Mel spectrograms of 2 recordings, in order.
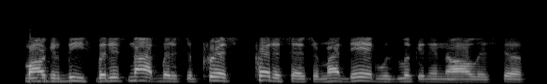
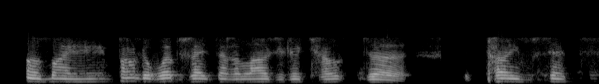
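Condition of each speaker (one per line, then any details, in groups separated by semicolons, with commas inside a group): No condition
Traumatic brain injury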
